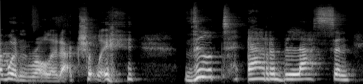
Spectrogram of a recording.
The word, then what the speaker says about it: erblassen: In the erblassen, I would, then I would roll it. Erblassen, and not maybe rolled, but more flipped. Because it's a short syllable and the it's the same as the at the end. It's a little bit more open. Erblassen. And again, that N, like LMN.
